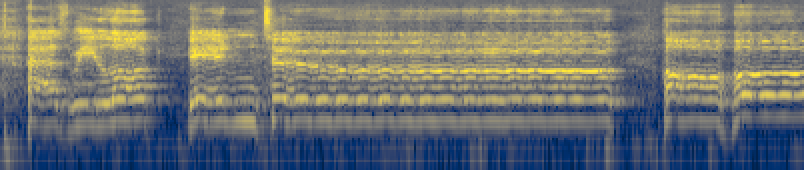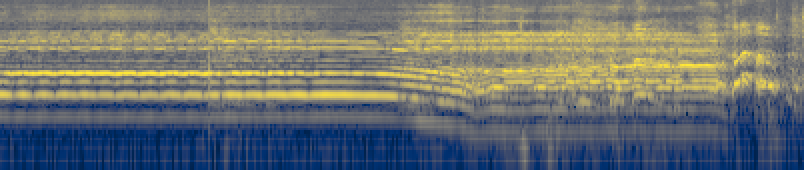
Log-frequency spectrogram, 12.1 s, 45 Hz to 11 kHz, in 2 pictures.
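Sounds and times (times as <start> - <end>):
man singing operatic notes: 0.0 - 11.6.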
